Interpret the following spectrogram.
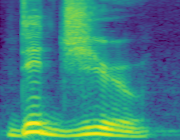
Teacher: the last D on did and the Y on you becomes a J sound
